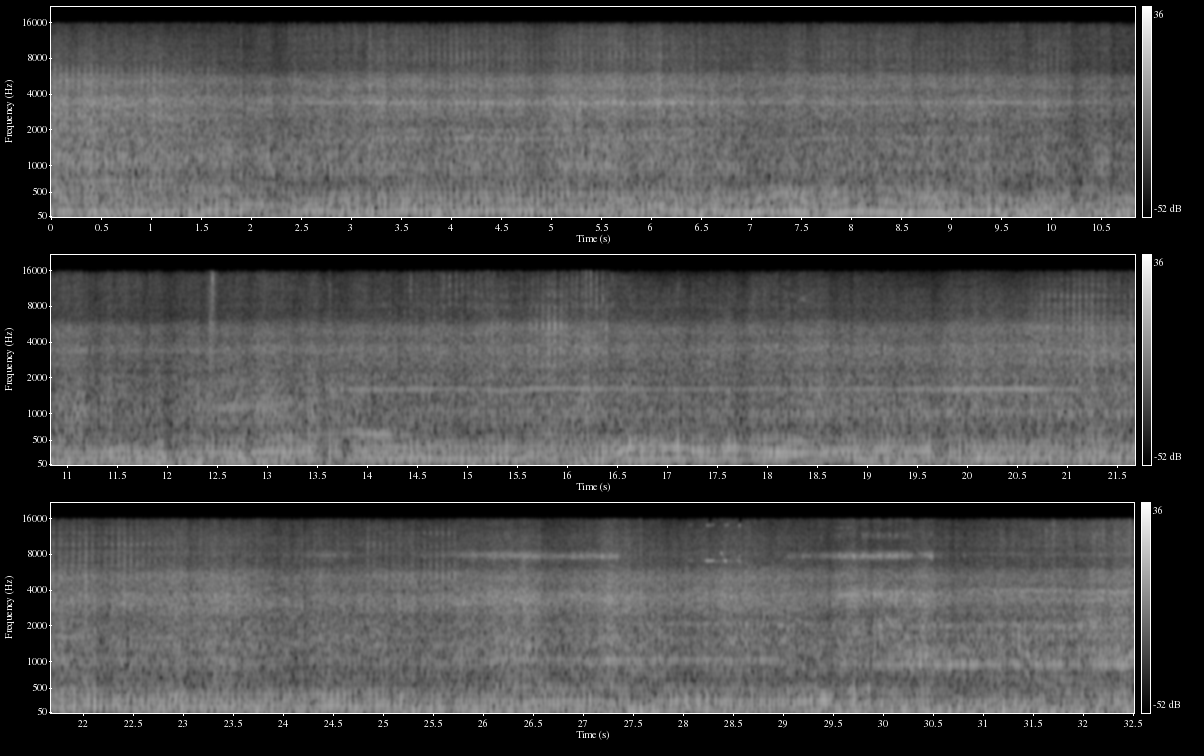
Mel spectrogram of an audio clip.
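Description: Several high-performance car engines idling and revving as the cars drive off one after another. Their pitch rises and falls in repeated sweeps over a steady engine drone.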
